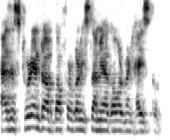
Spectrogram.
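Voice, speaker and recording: A man hosts an online class. He has a high voice held in a narrow, flat range, and he sounds brief and encouraging. The call audio is muffled and lo-fi. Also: fast talker. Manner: brief, encouraging, passes the floor. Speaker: English teacher and host. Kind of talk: hosting an online English session.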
